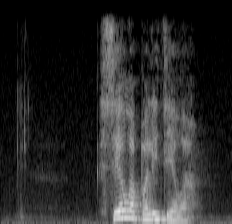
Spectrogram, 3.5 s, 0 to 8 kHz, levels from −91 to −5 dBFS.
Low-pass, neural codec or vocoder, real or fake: 7.2 kHz; none; real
